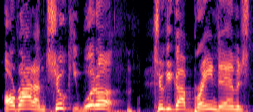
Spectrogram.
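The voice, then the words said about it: New character voice, different dialect. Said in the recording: “a different voice for Chuki ... Totally different dialect now.”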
